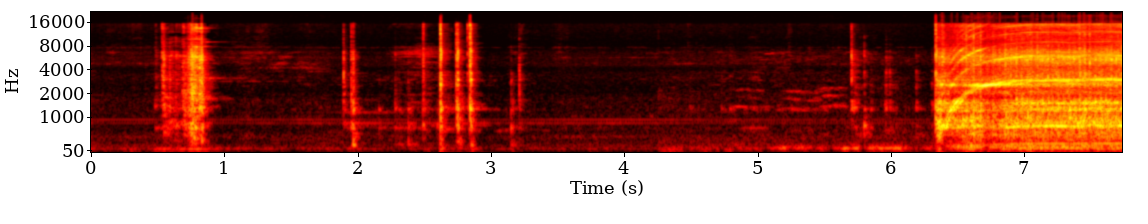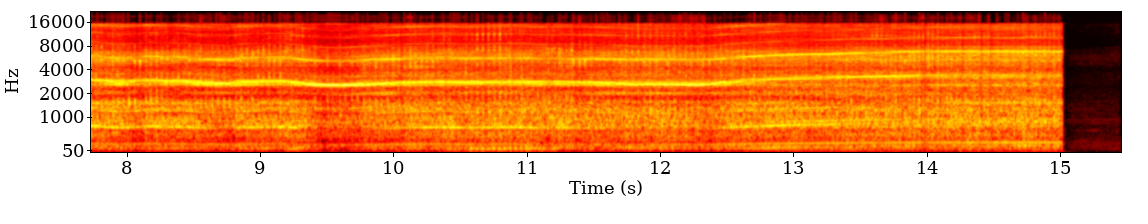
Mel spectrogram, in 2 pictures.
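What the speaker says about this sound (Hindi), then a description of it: "और अब हम इसको बीट करेंगे इलेक्ट्रिक बीट के साथ।" An electric beater whips cream tinted with Rooh Afza for a bread dessert, starting after a few quiet clinks and then running as a loud, steady motorised whine with a slowly shifting pitch until the clip ends.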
